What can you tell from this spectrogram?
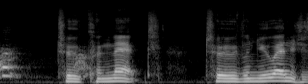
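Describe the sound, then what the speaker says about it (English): A dog barks in the background during a breathwork session, with short yips and barks partly buried under a person's steady, close speech. "You may hear him barking in the background."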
